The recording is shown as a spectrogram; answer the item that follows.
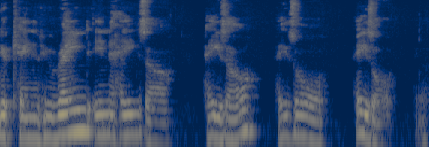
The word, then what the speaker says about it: Hazor: It says, so the Lord sold them into the hands of Jabin, a king of Canaan, who reigned in Hazor. That's how you pronounce it.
